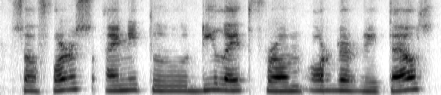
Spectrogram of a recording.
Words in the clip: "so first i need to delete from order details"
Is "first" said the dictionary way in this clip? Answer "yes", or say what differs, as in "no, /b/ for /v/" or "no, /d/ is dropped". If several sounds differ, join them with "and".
no, /t/ is dropped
